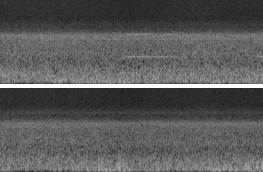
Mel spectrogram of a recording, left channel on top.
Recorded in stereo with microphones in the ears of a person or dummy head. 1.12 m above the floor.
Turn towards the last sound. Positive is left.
No sound to turn to.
